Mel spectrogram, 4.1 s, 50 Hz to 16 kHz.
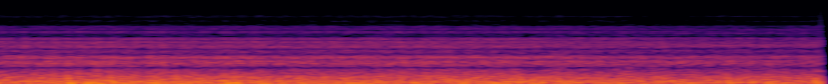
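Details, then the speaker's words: Marshall DSL5CR 5-watt valve amp with all new JJ valves installed, volumes at zero, nothing plugged in: constant low grumbling rumble with uneven flutter, unchanged by retubing; owner suspects something other than tubes. "And there it is. The same old grumbly rumbly flutter."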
